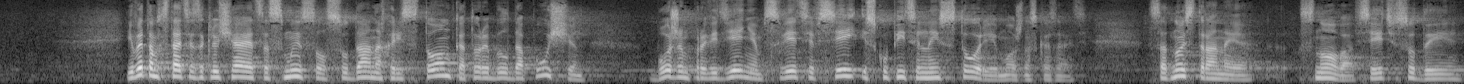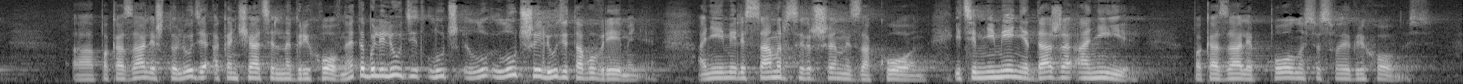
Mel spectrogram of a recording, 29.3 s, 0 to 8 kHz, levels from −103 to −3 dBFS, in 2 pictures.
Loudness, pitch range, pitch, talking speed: -28 LUFS, 130-165 Hz, 150 Hz, 115 wpm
